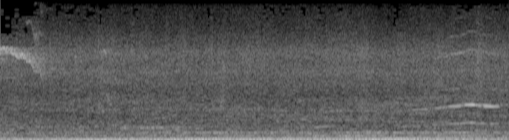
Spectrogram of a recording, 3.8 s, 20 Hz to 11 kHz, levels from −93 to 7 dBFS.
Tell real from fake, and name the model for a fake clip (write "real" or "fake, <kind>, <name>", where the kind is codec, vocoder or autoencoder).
real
